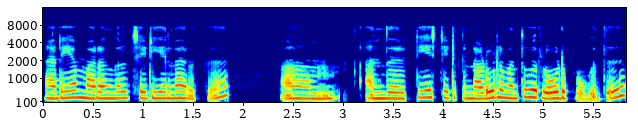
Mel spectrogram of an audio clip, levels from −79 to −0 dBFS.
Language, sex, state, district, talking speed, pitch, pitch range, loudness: Tamil, female, Tamil Nadu, Nilgiris, 145 wpm, 240 Hz, 230-265 Hz, -16 LUFS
